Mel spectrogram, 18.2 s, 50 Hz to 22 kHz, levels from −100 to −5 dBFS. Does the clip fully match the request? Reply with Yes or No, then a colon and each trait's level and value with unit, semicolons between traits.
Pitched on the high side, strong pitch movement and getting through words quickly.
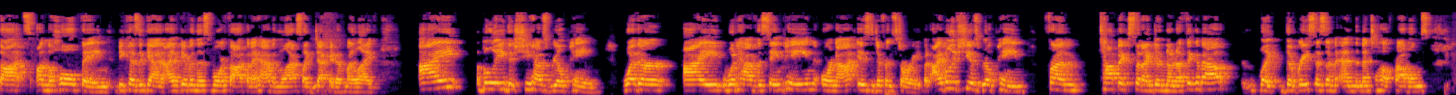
No: high, 200 Hz; average, 3.7 semitones; fast, 215 wpm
